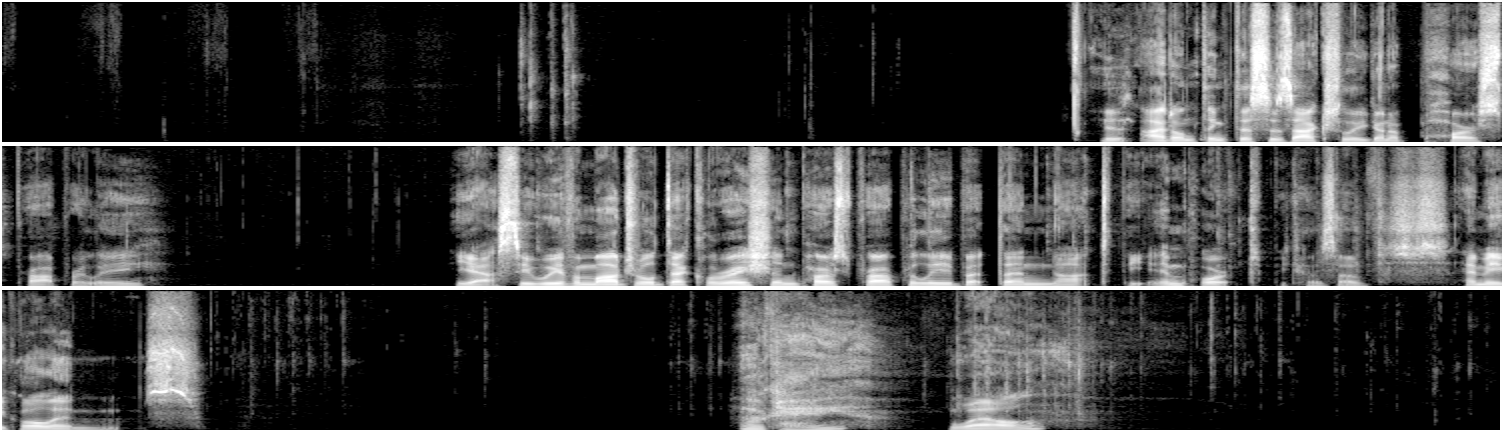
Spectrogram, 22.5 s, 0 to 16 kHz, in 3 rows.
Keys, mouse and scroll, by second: 2.3-2.9 scroll down 1, 13.8-14.2 scroll down 1, 14.2 ctrl+s, 14.4 ctrl+p, 16.2 ctrl+n, 17.2 ctrl+f, 18.5 ctrl+s, 18.8 ctrl+space, 19.3 ctrl+alt+b, 20.0-20.9 typing, 21.2 ctrl+e, 21.3 ctrl+b, 21.9 ctrl+b, 22.3-22.4 typing.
